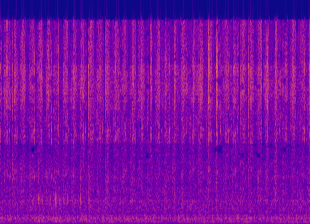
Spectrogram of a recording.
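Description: Baby Lock Anthem sewing machine stitching steadily, a continuous close mechanical whir with a fast rhythmic needle pulse, loud and unbroken throughout.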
